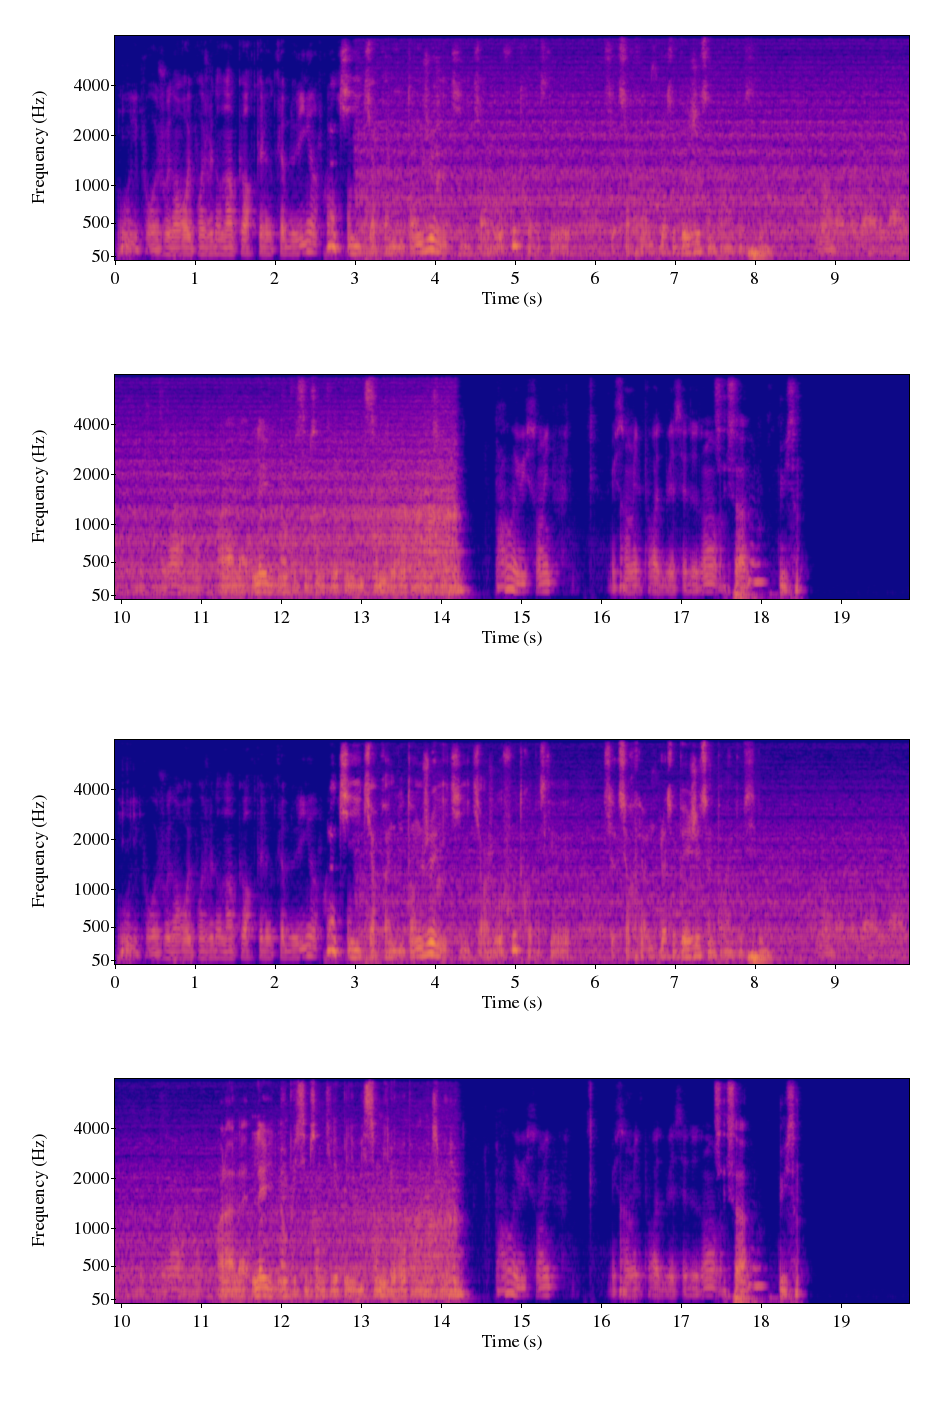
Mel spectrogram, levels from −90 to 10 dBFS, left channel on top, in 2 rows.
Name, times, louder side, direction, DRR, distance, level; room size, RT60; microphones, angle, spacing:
voice 1, 0.0-3.6 5.8-6.8 8.7-12.0 14.7-15.6 16.1-18.1, left 2 dB, 40° left, 0.5 m, -37 dB
voice 2, 2.6-5.7 6.1-8.2 11.2-14.3 16.2-16.3 17.6-17.8 18.2-18.5, right 3 dB, 40° right, 0.6 m, -28 dB
sound 1, 3.0-14.2, left 3 dB, 65° left, 1.3 m, -36 dB
6.8 x 4.4 x 3.8 m
head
